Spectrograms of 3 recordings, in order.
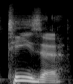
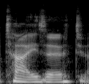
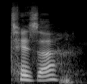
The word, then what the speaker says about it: Teaser: Her name is Teaser. Teaser, or Tizer, however you want to pronounce it. Oh, I thought it was going to be 2 E's. Tizzer. Just write it how I pronounce it, teaser.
